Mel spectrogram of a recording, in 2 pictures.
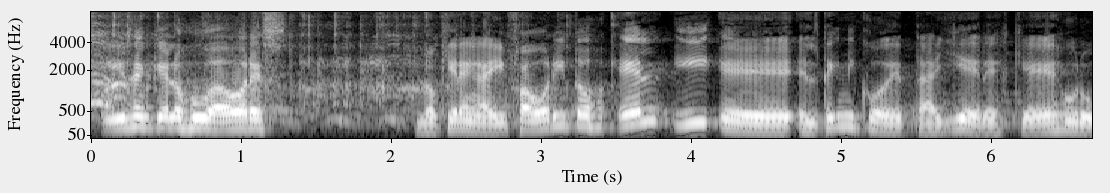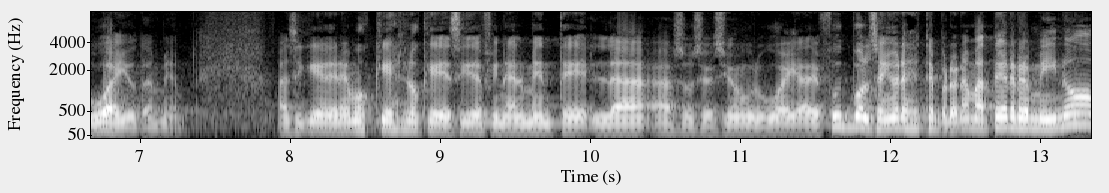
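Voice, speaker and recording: With a plain, everyday voice, a man speaks at a fairly high pitch and fairly quick pace with lively intonation. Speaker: radio host. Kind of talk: morning radio show with news and sports commentary. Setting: studio broadcast, also streamed live.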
